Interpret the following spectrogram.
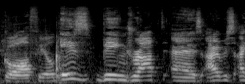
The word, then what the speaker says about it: Garfield: Andrew Garfield, why did I say it like that? Garfield.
